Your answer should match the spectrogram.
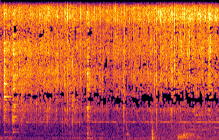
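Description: Butter, garlic and cream sauce sizzling in a stainless steel pan on a gas burner as a spoon stirs it, with one sharp knock of the spoon against the pan about three seconds in.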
